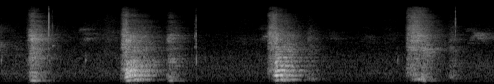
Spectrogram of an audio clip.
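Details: Wild fox named Frank having a sneezing fit indoors in a kitchen; four sharp, breathy bursts about a second apart, broadband and noisy, with quiet room sound between them.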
